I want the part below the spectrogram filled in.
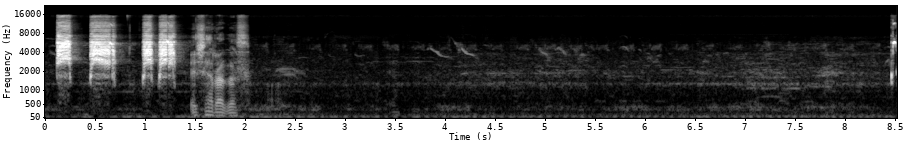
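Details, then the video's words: Black francolin giving a burst of loud, rasping, scratchy notes in quick succession during the first two seconds, then a long, quiet stretch with soft background chirps. "KALA TEETAR KI AWAZ"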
